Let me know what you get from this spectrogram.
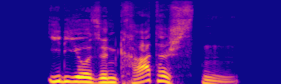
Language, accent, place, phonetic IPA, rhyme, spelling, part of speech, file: German, Germany, Berlin, [idi̯ozʏnˈkʁaːtɪʃstn̩], -aːtɪʃstn̩, idiosynkratischsten, adjective, De-idiosynkratischsten.ogg
- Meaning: 1. superlative degree of idiosynkratisch 2. inflection of idiosynkratisch: strong genitive masculine/neuter singular superlative degree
